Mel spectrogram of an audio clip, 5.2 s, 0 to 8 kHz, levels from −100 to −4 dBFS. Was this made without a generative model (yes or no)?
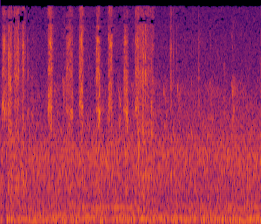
no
